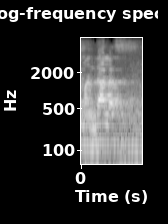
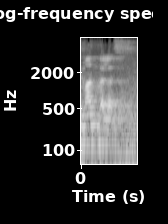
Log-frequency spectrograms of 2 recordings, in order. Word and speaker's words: mándala: budistas que se llaman la gente pronuncia mandalas pero creo que la pronunciación correcta es mándalas suena chistoso pero así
